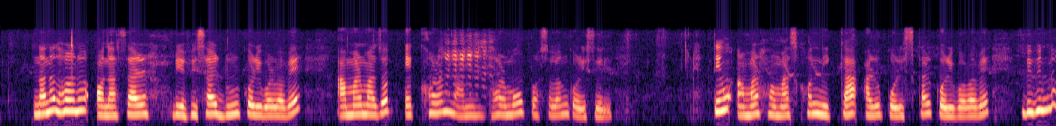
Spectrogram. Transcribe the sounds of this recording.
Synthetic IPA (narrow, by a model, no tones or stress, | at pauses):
nanadʱɔɹɔnɔɔnasaɹbjɔbʱisaɹduɹkoɹibɔɹbabɛ | a̰maɹmazɔtɛk̚ɡʱɔɹɔnːamdʱɔɹmɔʊpɹɔsɔlɔnkoɹisil | teʊ̃ʔamaɹxɔmazkʰɔnːikaʔaɹupoɹiskaɹkoɹibɔɹbaβɛ | bibʱinːɔ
